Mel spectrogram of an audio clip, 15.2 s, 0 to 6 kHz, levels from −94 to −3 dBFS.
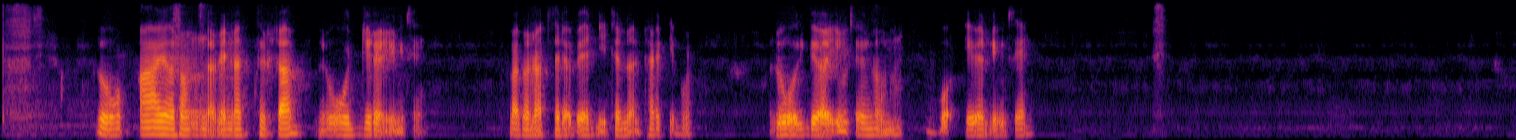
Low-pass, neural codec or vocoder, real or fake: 5.4 kHz; autoencoder, 22.05 kHz, a latent of 192 numbers a frame, VITS, trained on one speaker; fake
